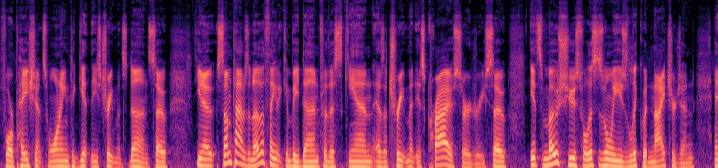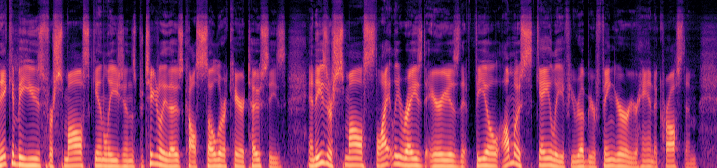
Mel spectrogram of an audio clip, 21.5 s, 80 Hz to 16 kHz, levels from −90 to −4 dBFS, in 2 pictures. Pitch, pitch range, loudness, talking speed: 125 Hz, 115-140 Hz, -18 LUFS, 200 wpm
